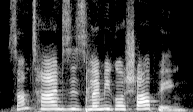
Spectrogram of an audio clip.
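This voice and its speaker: A woman's voice: extremely high pitch, normal speed. A woman from Haiti hosting a podcast, talking candidly in a chatty, bubbly, conversational way. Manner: animated, chatty, self-described bubbly. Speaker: podcast host.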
